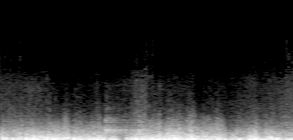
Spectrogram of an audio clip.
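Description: Wind buffeting the camera microphone, a steady rumbling rush.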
